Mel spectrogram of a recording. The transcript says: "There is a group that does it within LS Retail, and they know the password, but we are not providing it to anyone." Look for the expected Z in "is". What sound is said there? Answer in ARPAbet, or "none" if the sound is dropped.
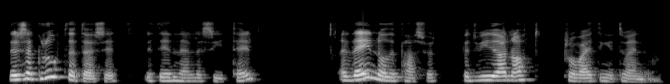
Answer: S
